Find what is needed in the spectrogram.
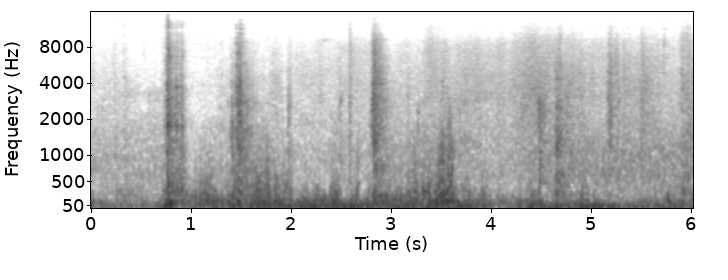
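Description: Footsteps on asphalt, roughly one every two-thirds of a second, with wind rumbling on the microphone as the camera is carried along.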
